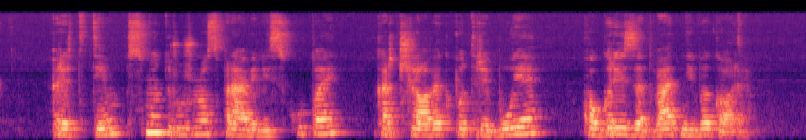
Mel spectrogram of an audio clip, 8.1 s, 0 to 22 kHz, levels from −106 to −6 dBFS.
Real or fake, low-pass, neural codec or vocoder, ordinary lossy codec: real; 14.4 kHz; none; none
